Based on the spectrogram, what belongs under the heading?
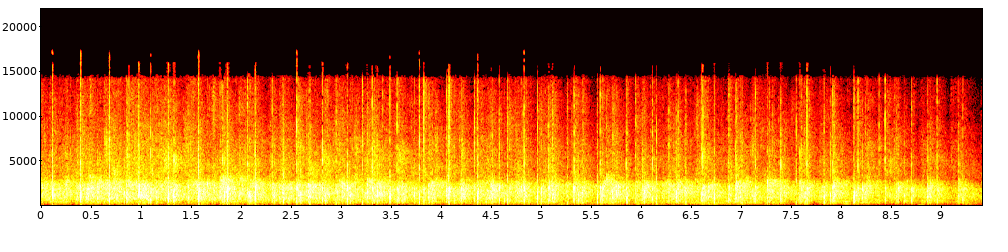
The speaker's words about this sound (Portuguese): Para todos vós, pelo menos da minha parte, uma salva de palmas, não sei se quiserem associar.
